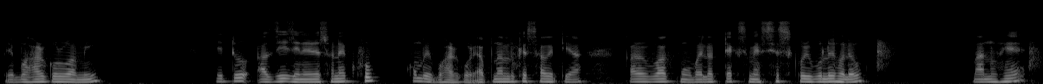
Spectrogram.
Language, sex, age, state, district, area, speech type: Assamese, male, 30-45, Assam, Dhemaji, rural, spontaneous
